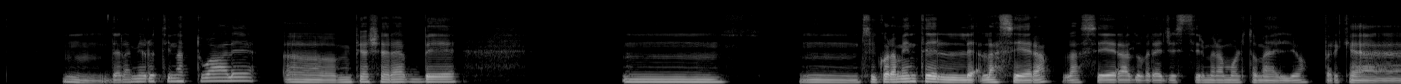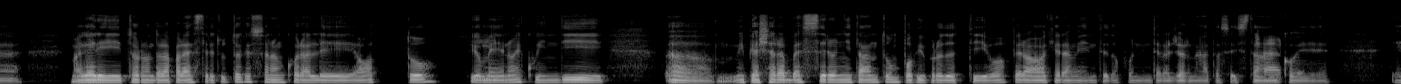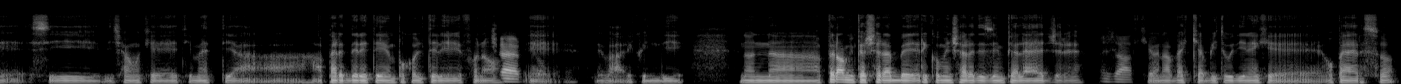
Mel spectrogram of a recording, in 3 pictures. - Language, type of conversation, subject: Italian, podcast, Com’è la tua routine mattutina, dal momento in cui apri gli occhi a quando esci di casa?
- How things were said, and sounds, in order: tapping; other background noise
